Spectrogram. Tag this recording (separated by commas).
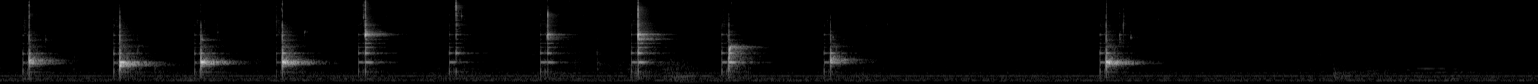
Liquid, Domestic sounds, faucet, Water, Rain, Drip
